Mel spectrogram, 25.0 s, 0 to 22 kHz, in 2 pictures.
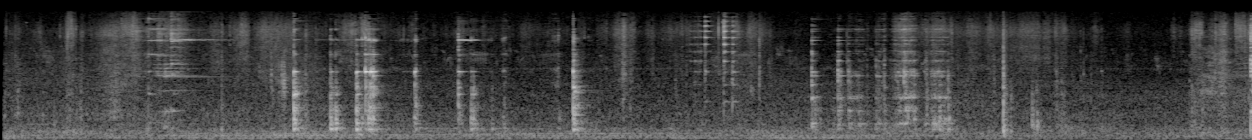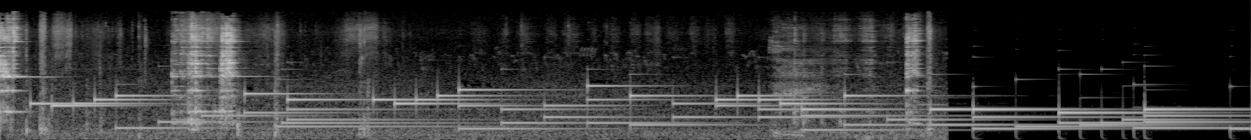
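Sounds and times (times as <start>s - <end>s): steel wrench clinking and clanking: 1.5s - 2.2s, 2.9s - 5.9s, 6.9s - 7.5s, 8.1s - 9.6s, 12.5s - 13.0s, 14.2s - 15.1s, 21.2s - 21.9s
sharp ringing metal knocks: 1.5s - 2.3s, 2.9s - 6.0s, 8.1s - 9.6s, 12.5s - 13.1s, 14.2s - 15.4s, 20.3s - 22.0s.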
